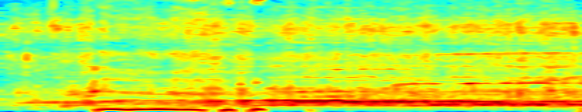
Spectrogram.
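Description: A studio audience cheers and applauds: loud, steady crowd noise with clapping, and a bright voiced whoop rising and wavering near the start before the cheering carries on evenly.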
